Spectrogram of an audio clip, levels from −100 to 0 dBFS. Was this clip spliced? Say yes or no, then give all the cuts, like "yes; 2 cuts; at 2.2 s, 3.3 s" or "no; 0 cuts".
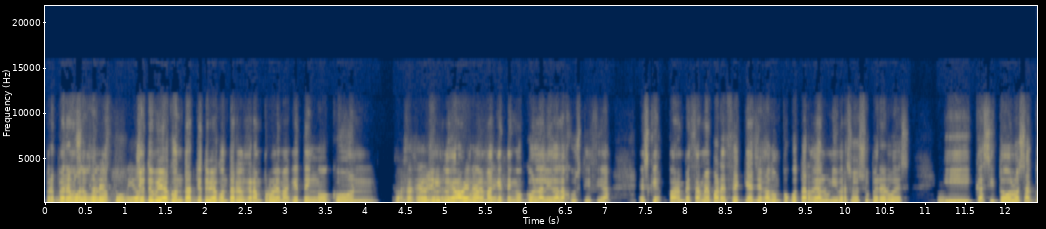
yes; 1 cut; at 4.3 s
